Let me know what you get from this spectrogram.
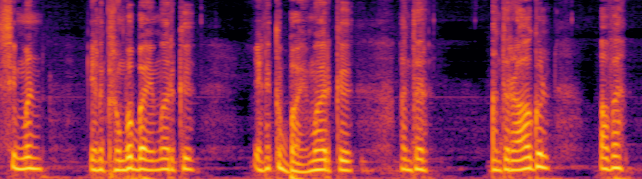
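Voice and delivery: faltering scared voice, stumbling over the name; frightened girl who can't get the words out; halting, fearful, breaking off. A narrator's reading. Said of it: "அவள் பயந்த தொனியில்".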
